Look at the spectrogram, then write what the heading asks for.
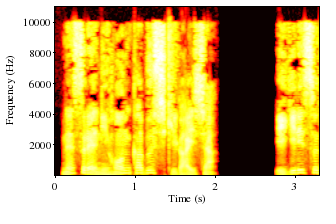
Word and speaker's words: ネスレ: などにおいてネスレを熱するのように発音することがある日本では 1994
